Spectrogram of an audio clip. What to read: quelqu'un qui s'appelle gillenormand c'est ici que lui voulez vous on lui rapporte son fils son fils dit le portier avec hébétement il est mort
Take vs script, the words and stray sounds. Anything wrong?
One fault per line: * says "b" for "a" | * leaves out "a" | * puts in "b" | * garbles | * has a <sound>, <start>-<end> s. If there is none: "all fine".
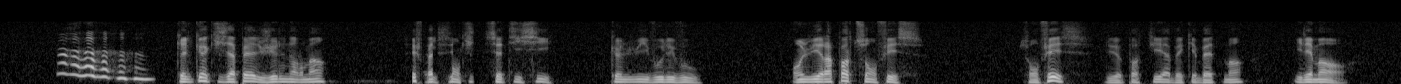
* has a laugh, 0.6-1.6 s
* garbles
